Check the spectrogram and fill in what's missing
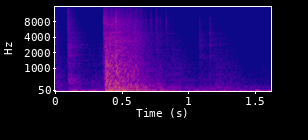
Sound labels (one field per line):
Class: door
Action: closing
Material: wooden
